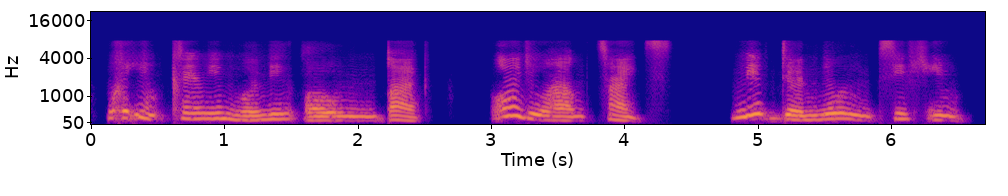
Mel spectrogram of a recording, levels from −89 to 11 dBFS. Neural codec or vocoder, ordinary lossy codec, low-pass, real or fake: codec, 16 kHz, 0.5 kbps, FreqCodec, smaller model; none; none; fake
